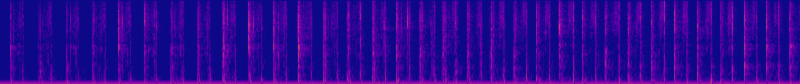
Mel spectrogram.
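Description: Oracle cards are shuffled and drawn as a long, quick run of many soft, evenly spaced card ticks and flaps. The sound is faint and continuous throughout.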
